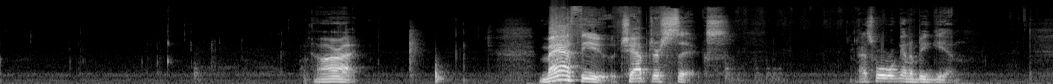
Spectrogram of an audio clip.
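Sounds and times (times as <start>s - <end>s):
mouth and swallowing noises: 0.0s - 3.0s
person sipping water: 0.0s - 3.0s
faint steady hum: 0.0s - 10.5s
speech: 3.1s - 3.6s, 5.4s - 7.4s, 8.6s - 9.7s.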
